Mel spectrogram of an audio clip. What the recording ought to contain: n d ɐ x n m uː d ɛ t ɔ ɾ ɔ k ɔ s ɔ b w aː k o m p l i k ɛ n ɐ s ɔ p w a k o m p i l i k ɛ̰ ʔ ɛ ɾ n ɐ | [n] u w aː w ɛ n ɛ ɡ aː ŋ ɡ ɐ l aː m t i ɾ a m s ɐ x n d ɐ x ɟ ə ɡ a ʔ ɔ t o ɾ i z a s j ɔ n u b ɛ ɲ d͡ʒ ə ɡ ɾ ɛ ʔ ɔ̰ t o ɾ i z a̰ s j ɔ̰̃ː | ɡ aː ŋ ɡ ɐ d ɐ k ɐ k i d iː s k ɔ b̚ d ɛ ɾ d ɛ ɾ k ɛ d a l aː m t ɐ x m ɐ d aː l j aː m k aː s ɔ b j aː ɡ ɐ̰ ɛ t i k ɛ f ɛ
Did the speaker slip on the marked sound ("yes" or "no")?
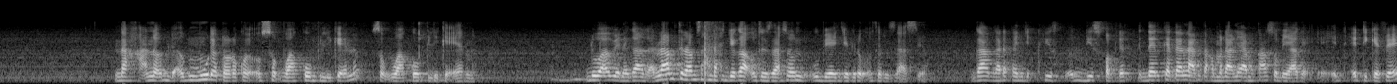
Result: yes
